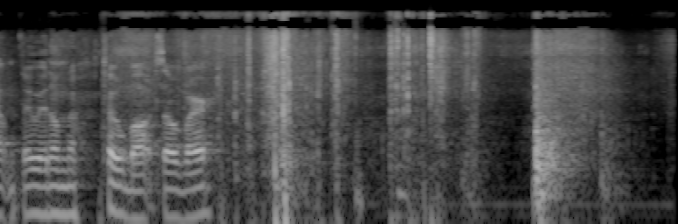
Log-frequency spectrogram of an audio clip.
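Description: Cardboard rustles and scrapes as a box flap is pulled open.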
